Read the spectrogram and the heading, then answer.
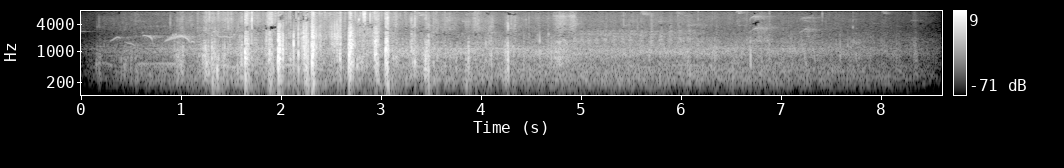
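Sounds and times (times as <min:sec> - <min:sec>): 
footsteps running on a gravel path: 0:00.4 - 0:06.8.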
